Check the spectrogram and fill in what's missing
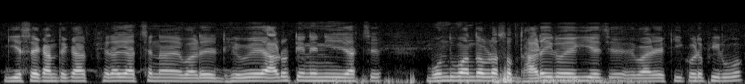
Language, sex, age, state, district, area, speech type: Bengali, male, 30-45, West Bengal, Darjeeling, urban, spontaneous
